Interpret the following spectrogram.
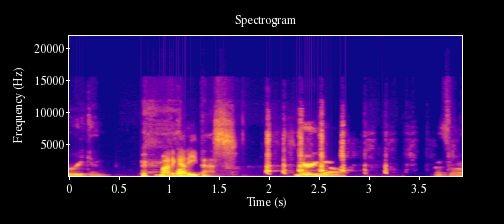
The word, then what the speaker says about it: margaritas: Roll your R's a little bit more. Here we go. You say it, Rico. Let me hear you. You say it, Rico, like a real Puerto Rican. Margaritas.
